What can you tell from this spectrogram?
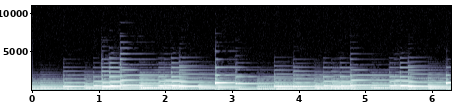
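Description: Background music: a gentle piano melody over held chords.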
